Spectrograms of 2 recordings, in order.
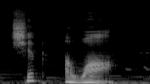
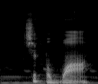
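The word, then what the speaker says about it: Chippewa: And it's pronounced chip awa. Chip awah.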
